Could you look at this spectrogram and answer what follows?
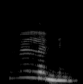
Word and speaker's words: мәлімет: Буква «е» звучит точно так же, как она и пишется в алфавите. Мялемет. Помним о том, что как пишется, так и читается, и ничего у нас не искажается. Вот и все. Ударение на букве «е», соответственно, да.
